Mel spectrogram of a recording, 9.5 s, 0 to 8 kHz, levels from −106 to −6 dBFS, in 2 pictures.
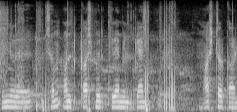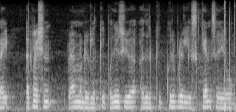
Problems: background sounds at intervals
